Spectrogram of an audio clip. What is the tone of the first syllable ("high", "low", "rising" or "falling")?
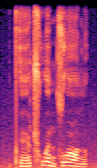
rising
